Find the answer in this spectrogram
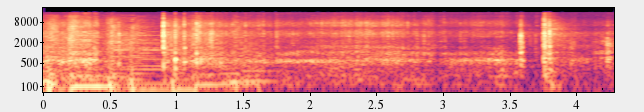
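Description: Skateboard wheels rolling on rough concrete, with background music cutting off about a second in. Two sharp clacks near the end as the board pops up onto a low rail.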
